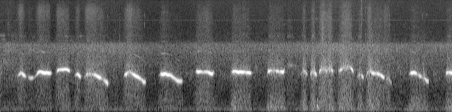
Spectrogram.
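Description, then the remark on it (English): A woman whistles a song tune for a caller to identify, in a steady series of short, bright phrases with slight pitch slides, fairly loud, with no talking over it. “Okay, I'm going to whistle something and you're going to tell me what song it is, okay?”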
